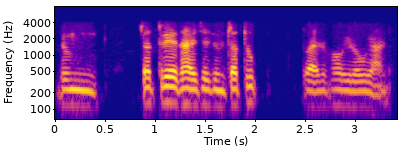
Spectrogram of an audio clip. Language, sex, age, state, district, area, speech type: Manipuri, male, 18-30, Manipur, Churachandpur, rural, conversation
